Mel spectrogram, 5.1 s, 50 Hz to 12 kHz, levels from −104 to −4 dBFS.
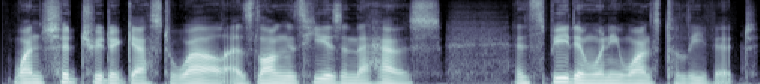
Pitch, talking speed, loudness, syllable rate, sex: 115 Hz, 270 wpm, -18 LUFS, 5.7 syllables/s, male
